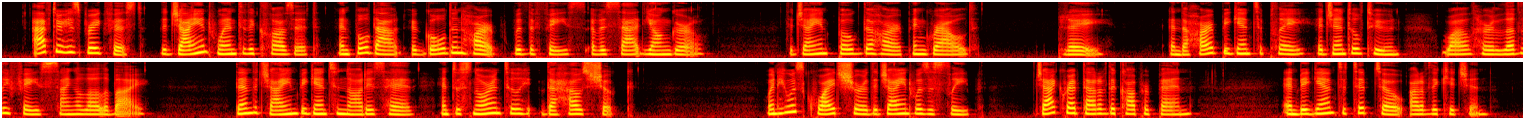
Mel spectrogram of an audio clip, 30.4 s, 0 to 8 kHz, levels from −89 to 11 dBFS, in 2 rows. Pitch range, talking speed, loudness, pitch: 215-245 Hz, 170 wpm, -19 LUFS, 225 Hz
